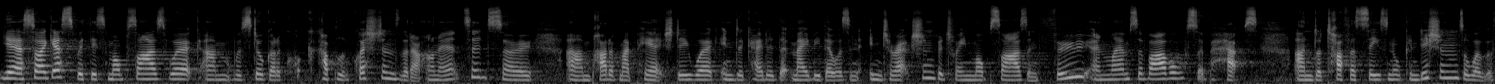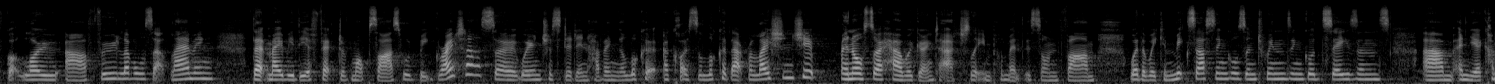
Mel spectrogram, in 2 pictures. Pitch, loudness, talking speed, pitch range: 225 Hz, -31 LUFS, 220 wpm, 205-250 Hz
